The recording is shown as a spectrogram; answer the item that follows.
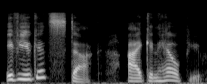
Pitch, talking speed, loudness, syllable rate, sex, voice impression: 195 Hz, 230 wpm, -19 LUFS, 4.7 syllables/s, female, feminine, middle-aged, slightly relaxed, powerful, slightly soft, clear, intellectual, lively, slightly intense, sharp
